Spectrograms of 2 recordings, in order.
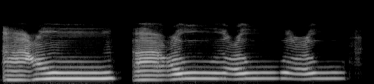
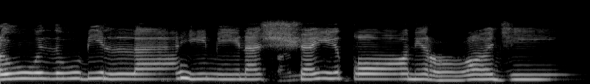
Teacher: untuk huruf ain dijernihkan semuanya ya. Jernih dalam arti tidak ada ghunah. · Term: Jernih tanpa gunah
